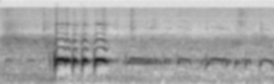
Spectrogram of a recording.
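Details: Local zebra dove, used to set lazy doves singing: one loud burst of four ringing staccato coos, followed by faint, evenly repeated softer coos.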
